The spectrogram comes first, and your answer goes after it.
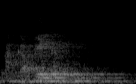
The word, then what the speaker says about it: a capella: Se escribe a capella. a capela se dice el origen epidemiológico de la palabra capella es eh el canto sin instrumentos de los primeros cristianos.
